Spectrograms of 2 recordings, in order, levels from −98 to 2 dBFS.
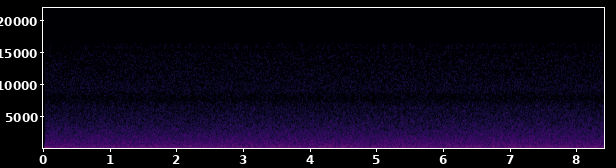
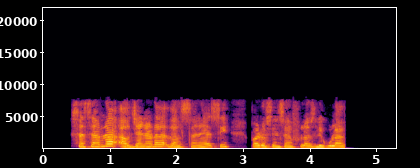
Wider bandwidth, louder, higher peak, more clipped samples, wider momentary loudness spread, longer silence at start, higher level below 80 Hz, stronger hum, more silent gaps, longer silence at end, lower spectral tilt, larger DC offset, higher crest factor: first, 16.5 kHz vs 8 kHz; second, -69 LUFS vs -17 LUFS; second, -52 dBFS vs -2 dBFS; neither; second, 1 LU vs 10 LU; second, 0 s vs 0.45 s; second, -78 dBFS vs -58 dBFS; neither; second, none vs 3.06-3.12 s; second, 0 s vs 0.8 s; about the same, -3.5 dB/octave vs -3.5 dB/octave; neither; about the same, 16 dB vs 18 dB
